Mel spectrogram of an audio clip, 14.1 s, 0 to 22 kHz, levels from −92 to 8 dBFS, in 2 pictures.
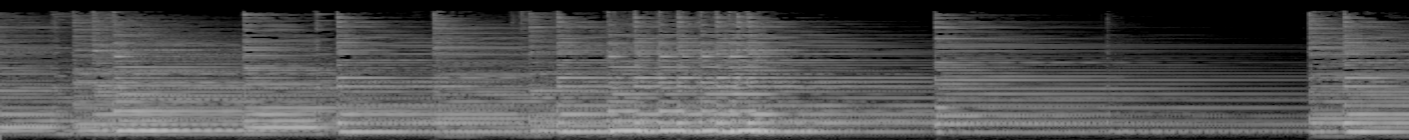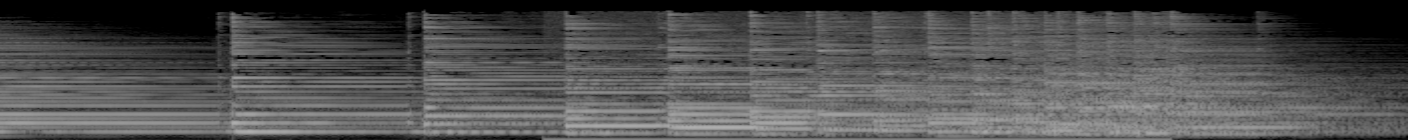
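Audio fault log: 9.76–12.90 s, low bit depth without dither: the audio was likely truncated to a very coarse resolution, which fits about 6 bits, with no dither. The rounding error tracks the signal, so a grainy, gritty distortion about 20 dB below the level shifts with the sound.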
